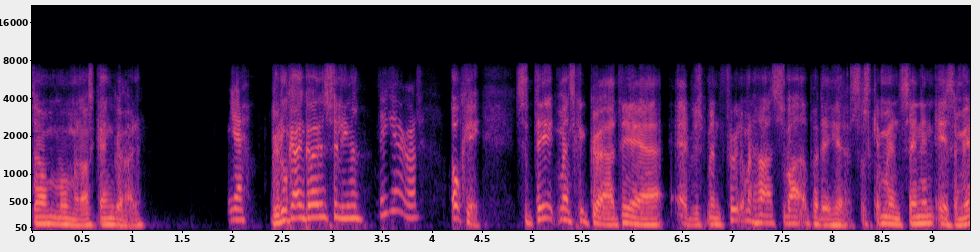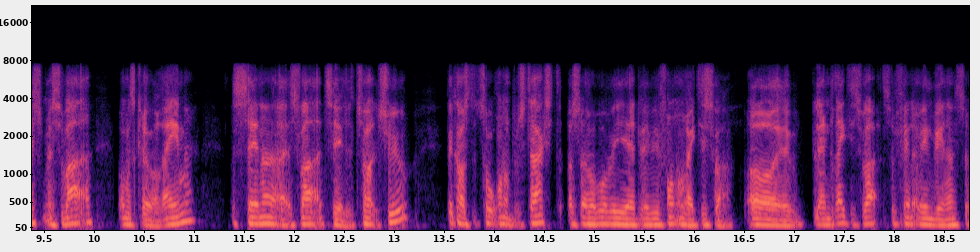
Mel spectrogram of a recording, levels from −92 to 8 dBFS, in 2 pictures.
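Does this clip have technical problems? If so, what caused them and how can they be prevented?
Yes. Throughout, the speech passes through the AMR wideband (HD Voice) codec at one of its lowest modes, which fits 6.6 kbit/s, so the vocal tract model is starved of bits and the speech sounds rough and raspy, with nothing above 7.2 kHz. To prevent it, run AMR-WB at 12.65 kbit/s or higher.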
